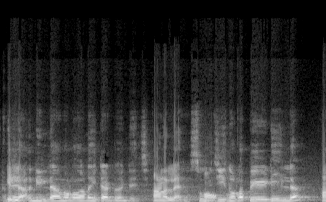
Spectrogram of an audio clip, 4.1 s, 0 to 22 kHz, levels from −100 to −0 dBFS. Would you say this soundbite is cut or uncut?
uncut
